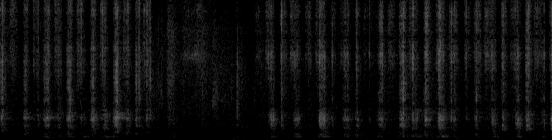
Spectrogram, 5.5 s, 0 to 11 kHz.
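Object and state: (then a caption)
Scratch-art card being scratched. A pointed wooden stylus scratches across a flat A4-size scratch-art card, its black coating over a colored foil layer, resting on a table. A quiet series of short, dry scraping strokes with a bright, high edge comes in quick bursts, pausing briefly in the middle.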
